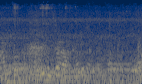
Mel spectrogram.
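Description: Indistinct human voices, with no clear words.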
